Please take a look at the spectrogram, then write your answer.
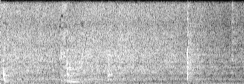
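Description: Onion and a chopped tomato with turmeric frying in a pan for kaju masala produce a loud, continuous sizzle, cut by a few quick stirring scrapes; no voices.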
